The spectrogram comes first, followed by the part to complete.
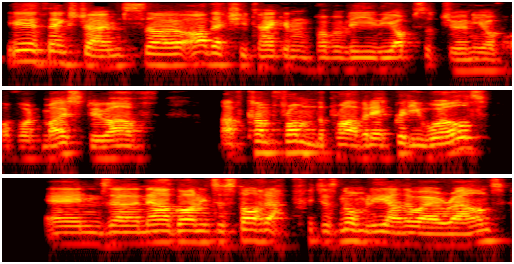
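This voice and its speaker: A man's voice: mid-range voice, normal speed, dull audio. A man speaking as a startup founder on a webinar panel, upbeat and fluent with some restarts.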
